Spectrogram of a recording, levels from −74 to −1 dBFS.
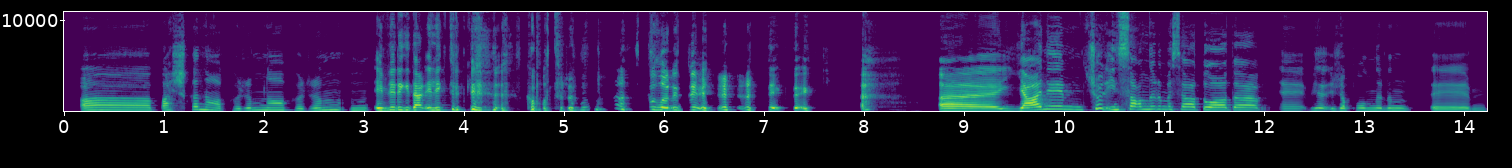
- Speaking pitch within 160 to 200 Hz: No, very high, 250 Hz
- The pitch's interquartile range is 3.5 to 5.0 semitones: Yes, average, 3.8 semitones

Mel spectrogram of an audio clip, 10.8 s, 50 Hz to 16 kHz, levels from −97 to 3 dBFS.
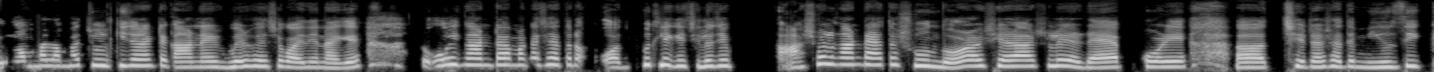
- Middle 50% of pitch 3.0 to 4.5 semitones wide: Yes, average, 4.1 semitones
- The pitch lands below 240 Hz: No, very high, 280 Hz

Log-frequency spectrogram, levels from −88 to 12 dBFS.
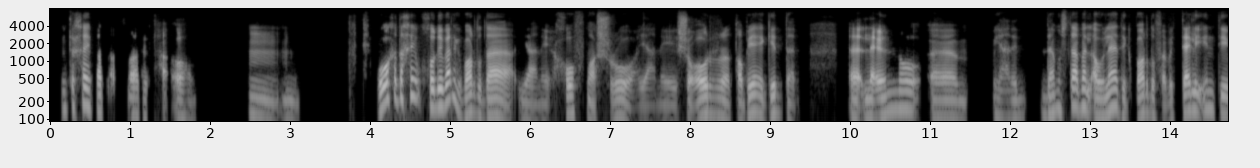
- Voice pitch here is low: Yes, low, 115 Hz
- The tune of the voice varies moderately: No, wide, 5.9 semitones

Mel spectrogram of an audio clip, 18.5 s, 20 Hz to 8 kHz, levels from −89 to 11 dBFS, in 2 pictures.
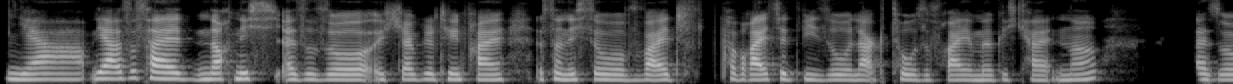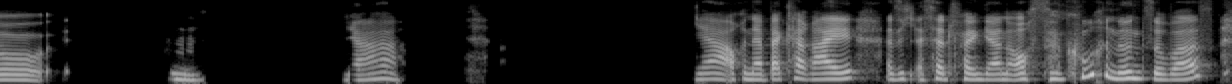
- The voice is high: Yes, high, 195 Hz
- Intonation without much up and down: Yes, narrow, 2.1 semitones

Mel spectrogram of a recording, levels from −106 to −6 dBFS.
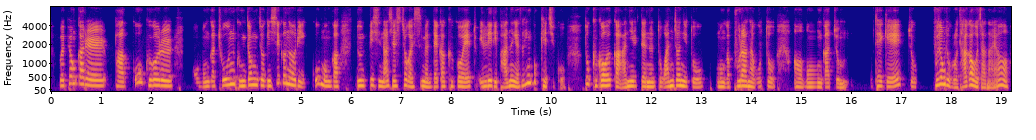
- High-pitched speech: No, medium, 180 Hz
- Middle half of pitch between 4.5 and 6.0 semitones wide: No, average, 4.0 semitones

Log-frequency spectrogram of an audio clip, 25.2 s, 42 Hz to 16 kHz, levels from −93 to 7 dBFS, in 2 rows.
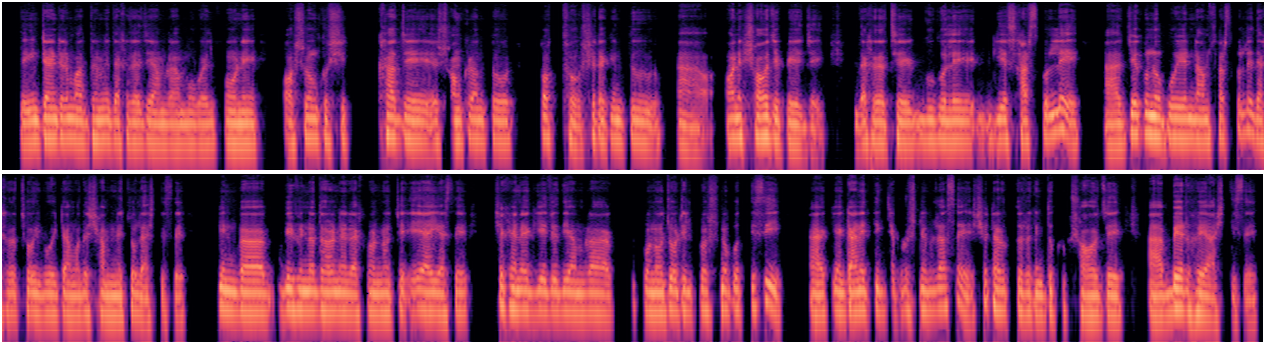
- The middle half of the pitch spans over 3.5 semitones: No, narrow, 2.5 semitones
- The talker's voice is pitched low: Yes, low, 125 Hz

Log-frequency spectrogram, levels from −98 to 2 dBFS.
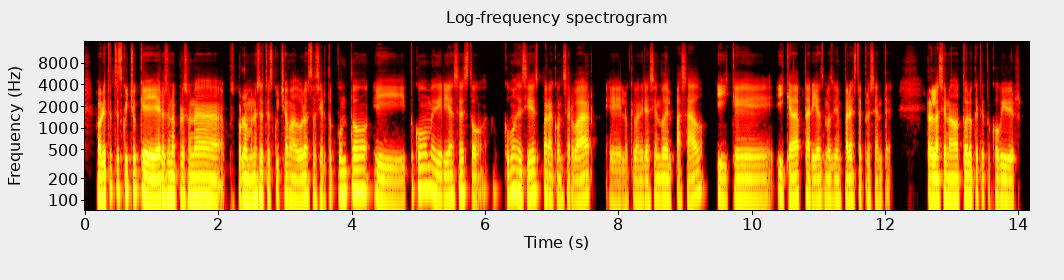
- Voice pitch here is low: Yes, low, 105 Hz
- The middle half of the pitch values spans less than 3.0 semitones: Yes, narrow, 2.6 semitones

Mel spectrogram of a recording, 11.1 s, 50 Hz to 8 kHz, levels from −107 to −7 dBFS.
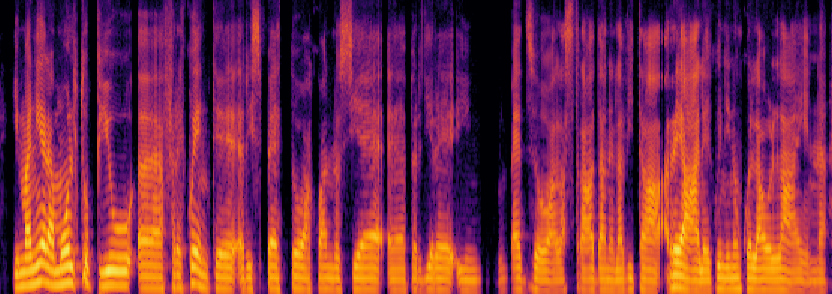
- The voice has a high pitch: No, low, 110 Hz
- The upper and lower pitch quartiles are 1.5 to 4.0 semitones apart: Yes, narrow, 2.5 semitones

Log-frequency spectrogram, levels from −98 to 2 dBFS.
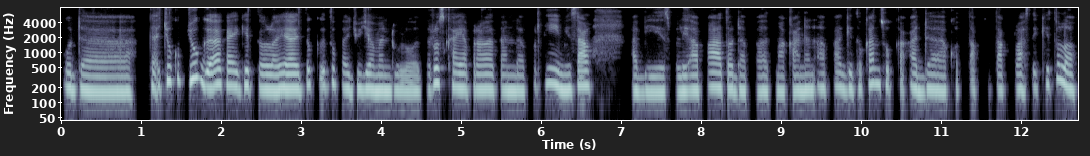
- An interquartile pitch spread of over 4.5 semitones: No, narrow, 2.5 semitones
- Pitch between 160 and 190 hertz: Yes, medium, 185 Hz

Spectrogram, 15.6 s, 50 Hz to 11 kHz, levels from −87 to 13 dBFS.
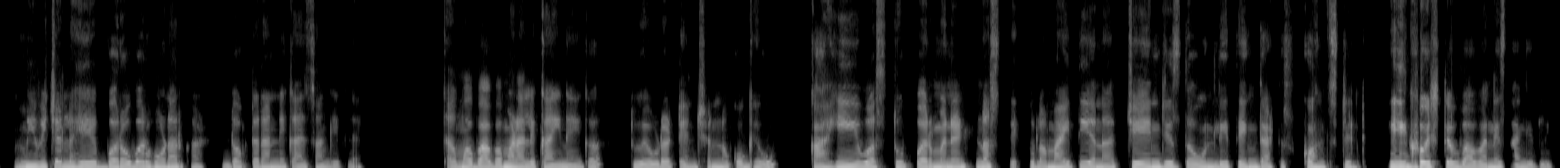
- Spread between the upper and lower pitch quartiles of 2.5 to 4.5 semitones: Yes, average, 2.8 semitones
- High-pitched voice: Yes, high, 205 Hz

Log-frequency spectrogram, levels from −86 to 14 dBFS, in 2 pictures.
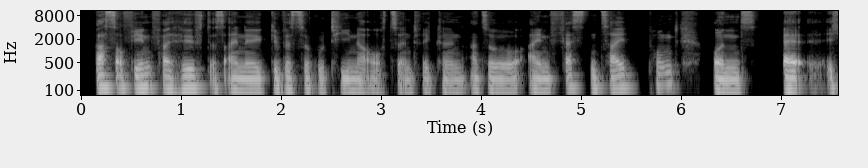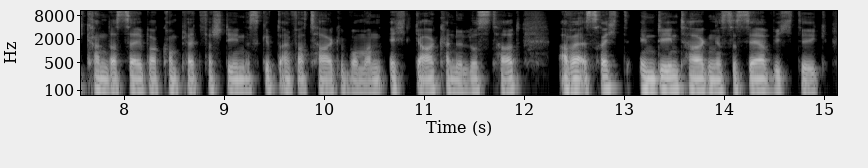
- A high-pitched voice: No, low, 100 Hz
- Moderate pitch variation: No, narrow, 2.2 semitones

